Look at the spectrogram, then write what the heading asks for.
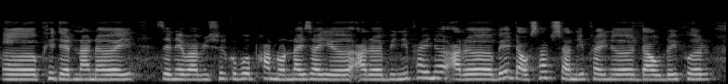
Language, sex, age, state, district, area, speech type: Bodo, female, 30-45, Assam, Kokrajhar, rural, spontaneous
